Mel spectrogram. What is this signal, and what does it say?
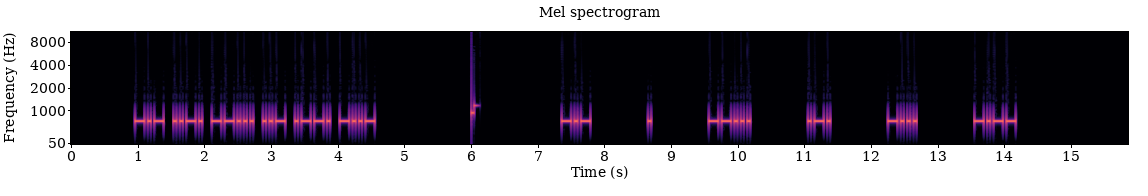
Morse code, heard as a keyed tone, about 25 wpm, spaced as for 13 wpm, 700 Hz. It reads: KF7UPX KE7RBY
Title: USA Call Signs - 6 Characters - 6x Character Spacing - 25wpm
